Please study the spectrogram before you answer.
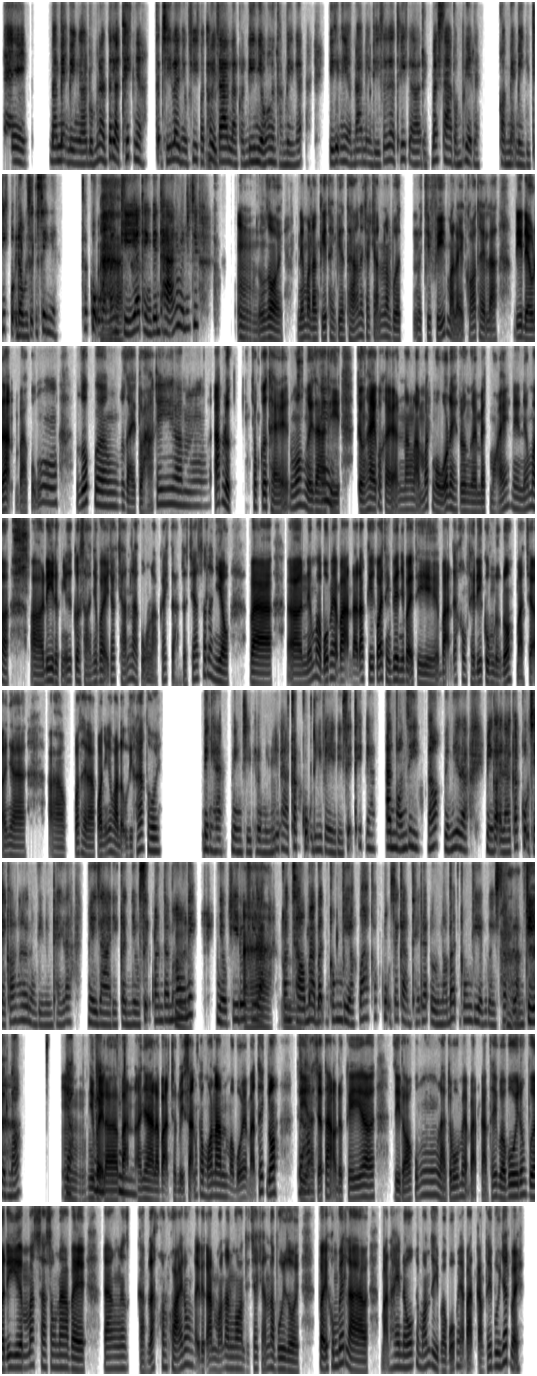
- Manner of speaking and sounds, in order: tapping; other background noise; laughing while speaking: "À"; "stress" said as "sờ trét"; laugh; in English: "sauna"
- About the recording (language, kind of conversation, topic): Vietnamese, podcast, Làm thế nào để tạo không khí vui vẻ trong gia đình?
